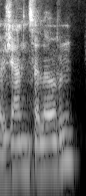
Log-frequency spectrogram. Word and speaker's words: Janteloven: Uh, Janteloven or Janteloven. That's pretty good.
